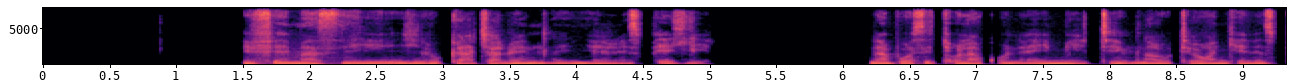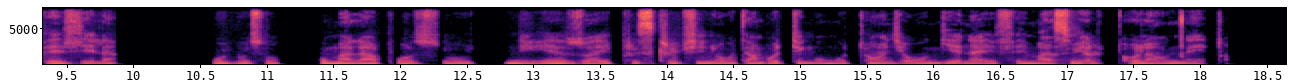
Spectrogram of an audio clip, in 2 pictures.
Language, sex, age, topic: North Ndebele, male, 50+, health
